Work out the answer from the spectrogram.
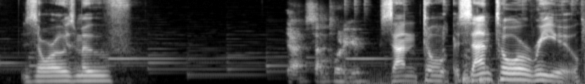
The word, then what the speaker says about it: Santoryu: Santoryu. Zoro's Move. Yeah, Santoryu. Santoryu, like Ryu from Street Fighter, right?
